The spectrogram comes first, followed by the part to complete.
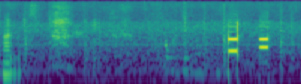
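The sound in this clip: Two telephone keypad dialing tones sound during a phone call, each a short, loud, steady beep with a brief gap between them, after a stretch of faint background noise.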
